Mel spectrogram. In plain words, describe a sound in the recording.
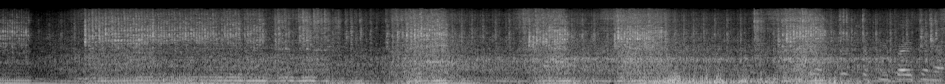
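An old car engine idles with a low, steady chug.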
